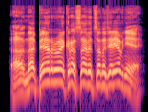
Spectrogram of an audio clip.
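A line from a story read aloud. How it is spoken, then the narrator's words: Shouting. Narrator (Russian): кричал Гастон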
